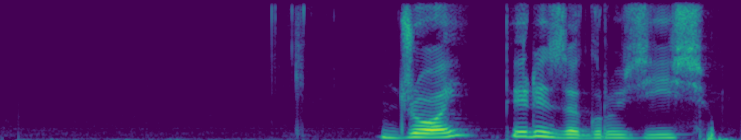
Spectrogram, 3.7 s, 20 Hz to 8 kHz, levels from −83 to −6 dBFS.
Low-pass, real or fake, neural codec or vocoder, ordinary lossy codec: none; real; none; none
